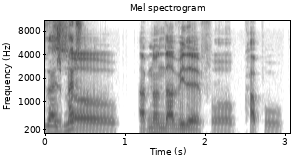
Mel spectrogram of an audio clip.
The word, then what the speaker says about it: Davide: My name is Davide. Davide. David, sorry. It's fine. You can call I me said David. that to him. Yes, I said I pronounced it David.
